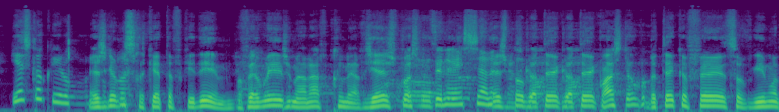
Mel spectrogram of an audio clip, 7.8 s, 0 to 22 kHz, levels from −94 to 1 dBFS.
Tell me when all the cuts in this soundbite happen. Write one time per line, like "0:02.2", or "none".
0:02.8
0:05.6

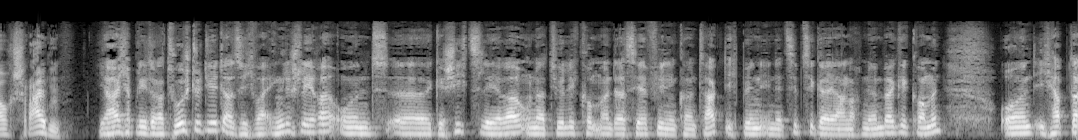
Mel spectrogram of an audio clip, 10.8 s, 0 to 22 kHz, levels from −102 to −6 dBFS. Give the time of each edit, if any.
none

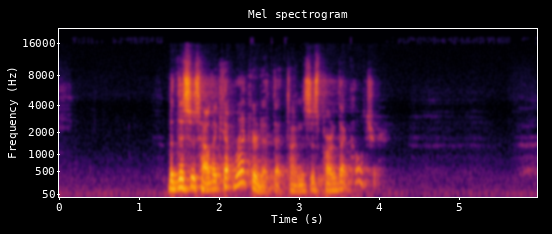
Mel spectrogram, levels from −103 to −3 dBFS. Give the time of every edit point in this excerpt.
none

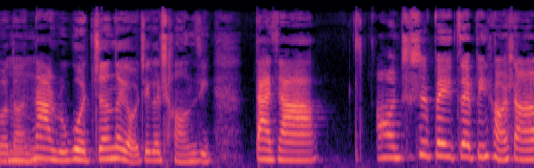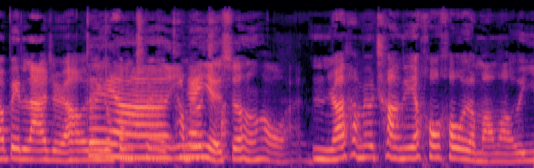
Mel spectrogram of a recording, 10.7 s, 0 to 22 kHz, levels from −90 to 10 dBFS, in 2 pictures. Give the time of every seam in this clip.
0:03.7

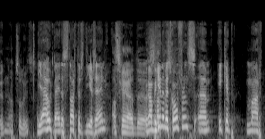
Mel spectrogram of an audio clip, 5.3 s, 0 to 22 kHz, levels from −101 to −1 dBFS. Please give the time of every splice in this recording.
0:01.0
0:02.2
0:03.4

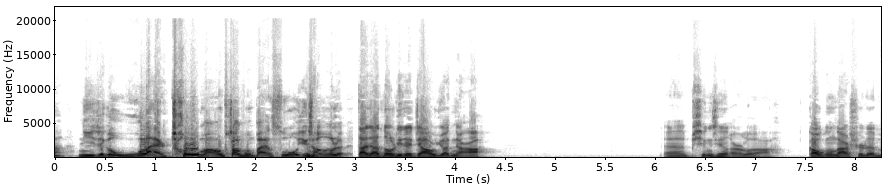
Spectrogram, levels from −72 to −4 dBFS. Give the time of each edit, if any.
0:01.7
0:03.0

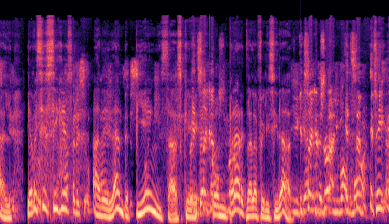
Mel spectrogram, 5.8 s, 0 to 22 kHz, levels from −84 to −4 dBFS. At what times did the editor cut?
0:02.0
0:03.7

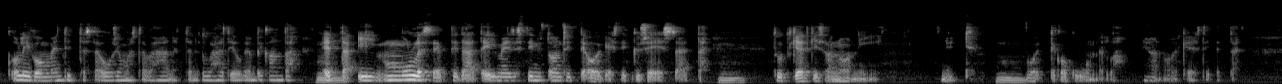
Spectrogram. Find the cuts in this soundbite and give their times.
0:01.4
0:02.0
0:03.0
0:04.5
0:06.3
0:07.1
0:08.5
0:09.8

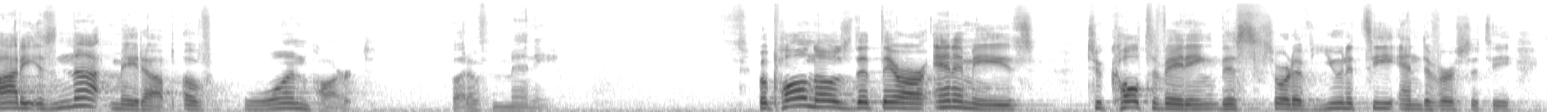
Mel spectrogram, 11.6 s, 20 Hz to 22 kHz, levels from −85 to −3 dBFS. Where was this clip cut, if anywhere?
none

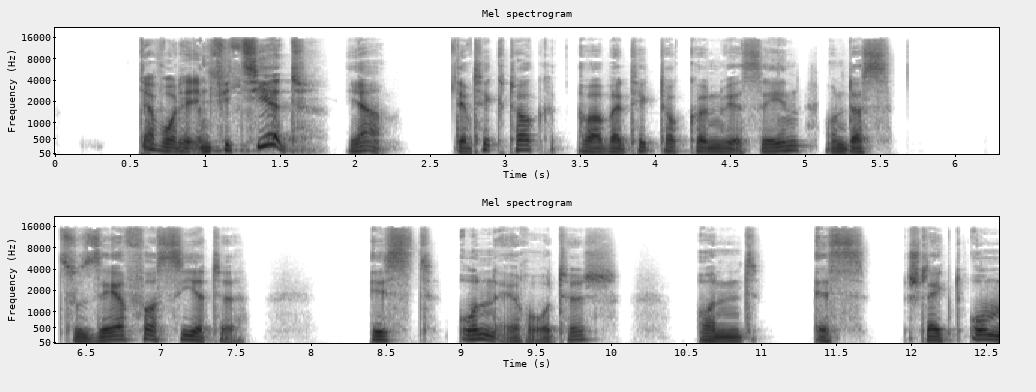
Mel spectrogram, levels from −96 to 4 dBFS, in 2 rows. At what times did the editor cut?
0:01.9
0:02.8
0:05.1
0:08.9

